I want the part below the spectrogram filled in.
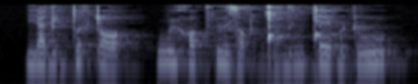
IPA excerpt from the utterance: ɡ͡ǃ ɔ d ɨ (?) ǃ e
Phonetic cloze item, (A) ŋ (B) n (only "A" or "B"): A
